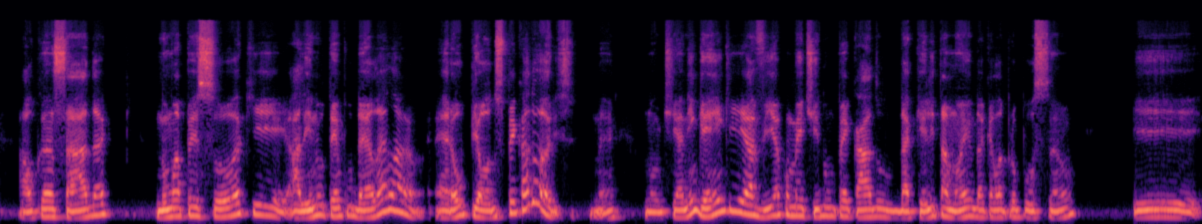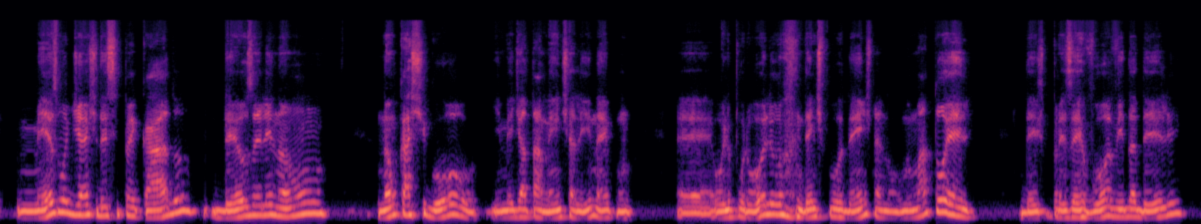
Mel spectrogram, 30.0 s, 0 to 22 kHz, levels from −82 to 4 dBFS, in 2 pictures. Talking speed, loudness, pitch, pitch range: 115 wpm, -22 LUFS, 180 Hz, 135-220 Hz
